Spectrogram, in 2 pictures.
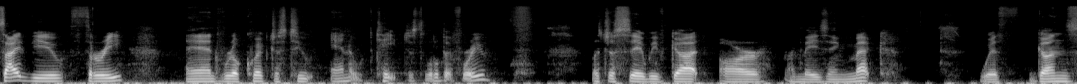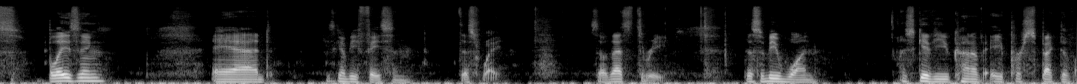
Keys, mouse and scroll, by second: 0.3-1.0 middle drag, 1.7 KP_3, 3.7 d, 6.1 click, 7.2 click, 8.5 click, 10.6 click, 13.5 click, 14.0 click, 14.8 click, 15.3 click, 16.4-17.4 middle drag, 18.1 KP_1, 18.7-20.6 middle drag, 20.7-21.1 scroll down 2.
